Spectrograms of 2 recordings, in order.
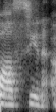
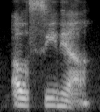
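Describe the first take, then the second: First: Alcina in three syllables, "al-SEE-nuh"; corrected pronunciation. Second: Alcina with an extra ee-uh ending; mispronounced name. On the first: Streamer correcting the name, Alcina said as "al-SEE-nuh". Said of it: "The name is pronounced". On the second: Streamer trying a name, Alcina said as "al-SEE-nee-uh". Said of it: "I still have trouble pronouncing names". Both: Real, not acted.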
